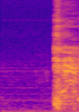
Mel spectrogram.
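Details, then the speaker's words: Adult teacher with a flu-like illness and a heavy cough, sipping mate to keep the throat moist, gives a single harsh cough after a short quiet stretch during a lecture; cough. "les pido disculpas por estar tomando mate pero como estoy con mucha tos porque estoy con un estado gripal el hecho de mantener la garganta no seca sino humedecida este me hace toser menos"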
